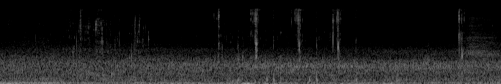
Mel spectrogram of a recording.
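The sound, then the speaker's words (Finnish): Sipping and slurping of spring water from a mug at the Pikkala spring, a few short wet mouth sounds in quick succession over a steady outdoor rumble of wind or running water. No one speaks. “Mä otin mukin mukaan ja maistellaan.”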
